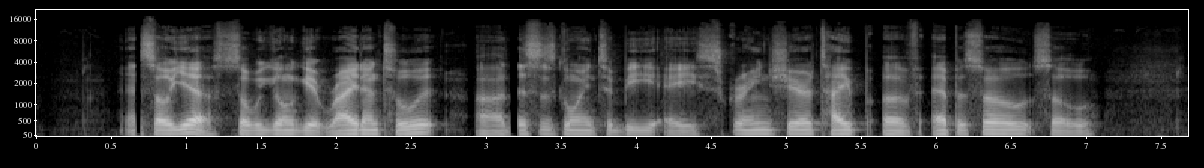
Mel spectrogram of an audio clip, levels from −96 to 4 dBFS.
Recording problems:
choppy; occasionally; at 0.5 s and at 3 s; 2% of the speech affected

